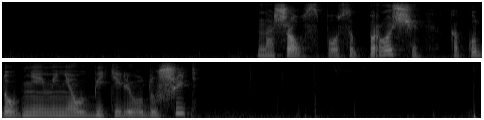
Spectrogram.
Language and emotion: Russian, angry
